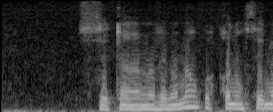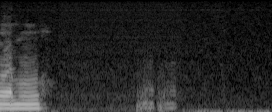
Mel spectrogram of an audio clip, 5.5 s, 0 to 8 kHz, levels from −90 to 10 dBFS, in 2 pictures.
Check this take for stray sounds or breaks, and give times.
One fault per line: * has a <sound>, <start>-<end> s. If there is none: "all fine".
* has a laugh, 4.1-4.5 s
